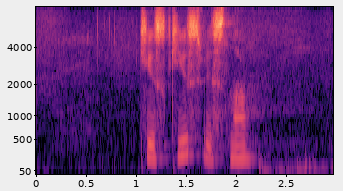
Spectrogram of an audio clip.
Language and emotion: Russian, neutral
